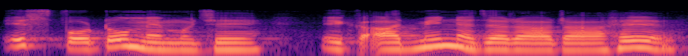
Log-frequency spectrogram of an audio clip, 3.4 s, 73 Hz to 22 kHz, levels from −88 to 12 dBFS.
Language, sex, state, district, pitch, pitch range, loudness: Hindi, male, Mizoram, Aizawl, 150 Hz, 145-180 Hz, -14 LUFS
